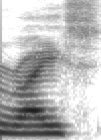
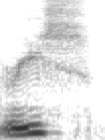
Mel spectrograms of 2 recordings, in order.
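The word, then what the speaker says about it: Reis: This is Trinity War chapter 3 House of Cards written by Jeff Laamir covered by Ivan Rice, Joe Praau and uh Rod Rice or is it Reese?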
